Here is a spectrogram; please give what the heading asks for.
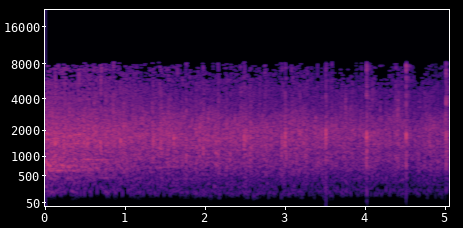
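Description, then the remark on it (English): A crowd claps for Jesus, clapping steadily for several seconds, a dense wash of overlapping handclaps with a few sharper individual claps standing out, fairly even in loudness throughout. “Are you ready to clap for Jesus?”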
